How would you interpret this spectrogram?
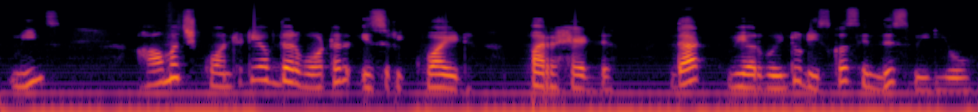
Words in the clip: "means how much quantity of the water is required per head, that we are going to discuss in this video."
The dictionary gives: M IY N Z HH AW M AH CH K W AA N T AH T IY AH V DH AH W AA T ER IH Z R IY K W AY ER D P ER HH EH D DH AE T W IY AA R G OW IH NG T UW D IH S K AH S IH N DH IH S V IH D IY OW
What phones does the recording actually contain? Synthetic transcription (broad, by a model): M IY N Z HH AW M AH CH K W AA N T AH T IY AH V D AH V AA T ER IH Z R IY K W AY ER D P ER HH EH D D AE T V IY AA R G OW IH NG T UW D IH S K AH S IH N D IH S V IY D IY OW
